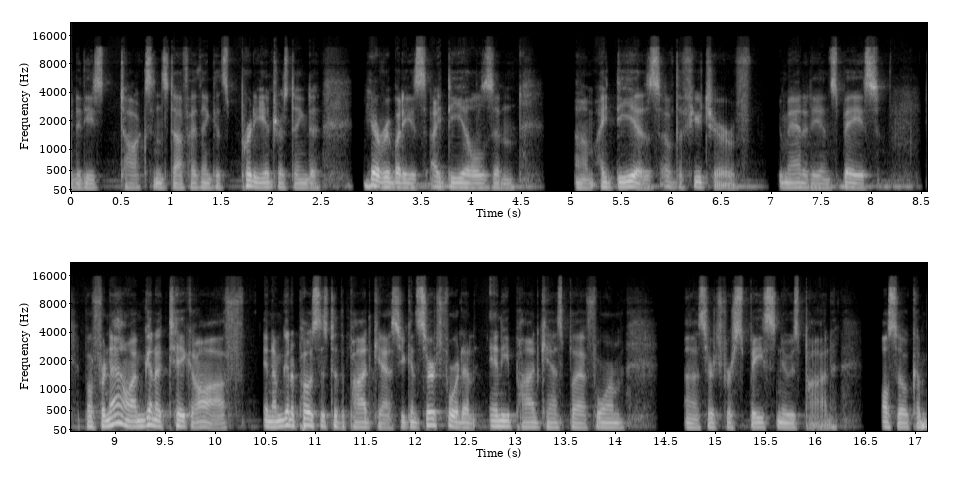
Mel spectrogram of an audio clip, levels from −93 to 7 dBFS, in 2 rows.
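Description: No technical faults are audible.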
